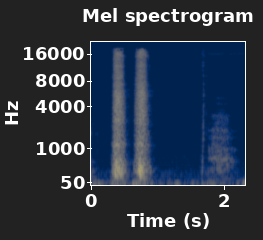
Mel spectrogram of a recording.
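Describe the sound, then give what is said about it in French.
Two strong, quick sniffs through a blocked nose in close succession, followed by a short faint sniff and a softer breathy snuffle, with no talking. “Et pourquoi je dérangerais le fessier en lui réclamant de se lever, alors qu'il me suffit de renifler?”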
